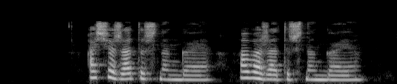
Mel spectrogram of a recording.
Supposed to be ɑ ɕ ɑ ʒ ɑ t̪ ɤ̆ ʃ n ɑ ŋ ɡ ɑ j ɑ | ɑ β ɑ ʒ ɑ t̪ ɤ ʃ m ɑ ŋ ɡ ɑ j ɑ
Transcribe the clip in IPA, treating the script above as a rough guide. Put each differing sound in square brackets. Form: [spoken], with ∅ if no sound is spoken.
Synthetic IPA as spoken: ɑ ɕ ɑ ʒ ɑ t̪ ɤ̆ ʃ n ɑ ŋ ɡ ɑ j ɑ | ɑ β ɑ ʒ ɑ t̪ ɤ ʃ [n] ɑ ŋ ɡ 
